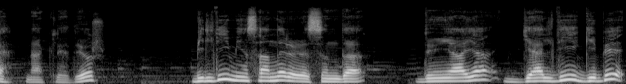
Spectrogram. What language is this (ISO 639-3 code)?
tur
